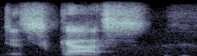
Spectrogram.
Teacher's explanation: Notice that the unstressed syllable is dis. We have an I sound. Still a short, reduced sound. We got to have this as an I sound because this is a DIS is a prefix.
